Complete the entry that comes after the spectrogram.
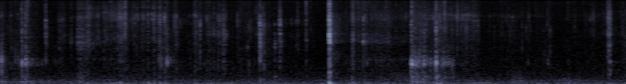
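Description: A box-cutter blade held in the hand cuts and shaves a solid rectangular pink dry soap bar with embossed lettering into chips. Bright, crisp scraping and crackling tearing sounds are broken by short, sharp clicks, with one loud snap about halfway through. The soap breaks away in brittle chips.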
